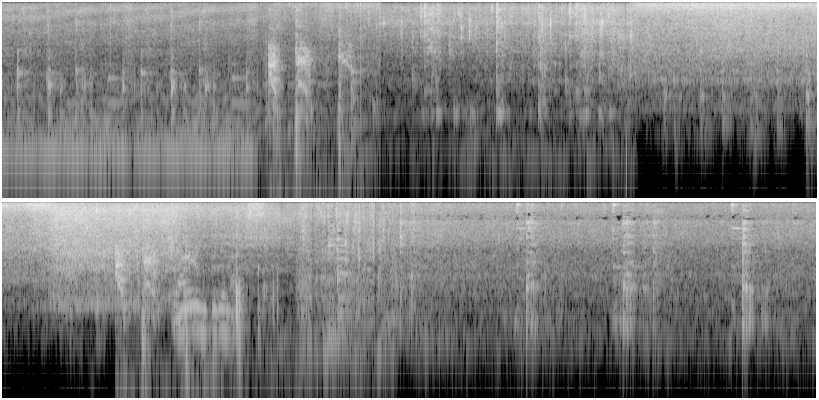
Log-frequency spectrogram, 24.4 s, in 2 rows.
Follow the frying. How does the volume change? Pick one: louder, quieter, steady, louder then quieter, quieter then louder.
louder then quieter.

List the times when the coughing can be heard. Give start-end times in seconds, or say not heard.
4.0-5.3, 13.9-15.3.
